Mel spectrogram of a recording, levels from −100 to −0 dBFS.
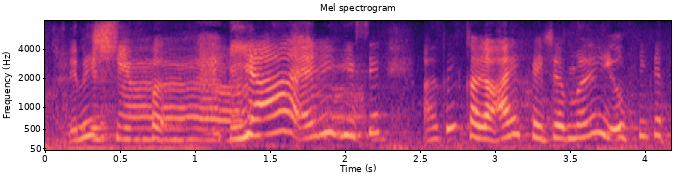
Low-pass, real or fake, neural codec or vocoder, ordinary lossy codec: none; fake; codec, 16 kHz, 2 kbps, X-Codec, HuBERT features, trained on balanced general audio; none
